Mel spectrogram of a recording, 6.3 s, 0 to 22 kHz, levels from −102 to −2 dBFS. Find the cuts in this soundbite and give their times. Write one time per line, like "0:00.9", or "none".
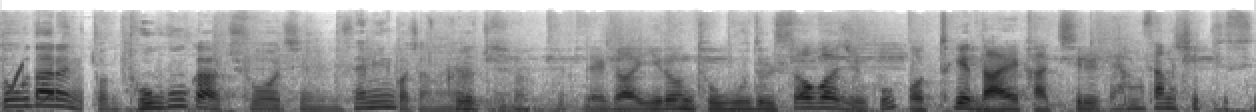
0:02.8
